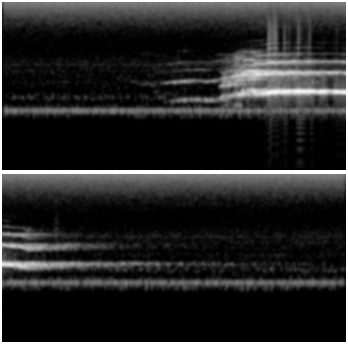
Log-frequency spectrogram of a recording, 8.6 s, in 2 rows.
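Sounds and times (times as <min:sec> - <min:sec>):
distant muffled wolf howl: 0:01.5 - 0:07.4.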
